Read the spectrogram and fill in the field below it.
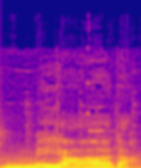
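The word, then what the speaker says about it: Maat: all right this is mayada you have to say the second syllable long because it's got that double A in there the mark of the hu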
